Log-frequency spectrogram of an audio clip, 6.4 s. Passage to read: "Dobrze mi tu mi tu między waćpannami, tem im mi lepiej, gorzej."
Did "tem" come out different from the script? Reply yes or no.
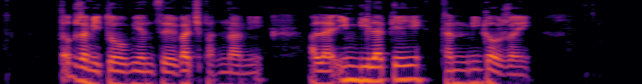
yes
